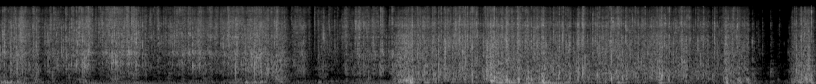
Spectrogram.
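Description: Hands press and crumple a clear, printed plastic air-cushion packaging strip with fingertips and nails, squeezing the thin film. The result is a dense, continuous, bright crinkling and crackling that stays steady for about eight seconds, with a brief drop in level near the end before the crinkling resumes.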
